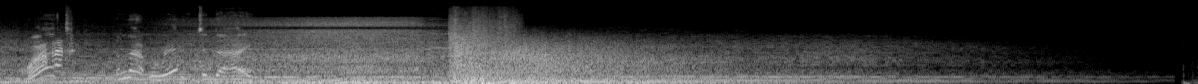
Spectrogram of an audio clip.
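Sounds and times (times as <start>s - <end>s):
spaceship rumbling roar with low engine hum: 0.0s - 9.5s
speech: 0.3s - 2.9s
spaceship crash-landing impact: 4.0s - 9.8s.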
